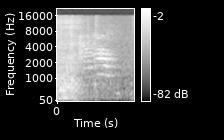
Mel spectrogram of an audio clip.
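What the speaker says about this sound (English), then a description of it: "My cat." A pet cat meows indoors, a short close call that tails off within about a second, heard alone with no talk over it.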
